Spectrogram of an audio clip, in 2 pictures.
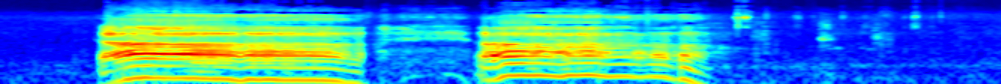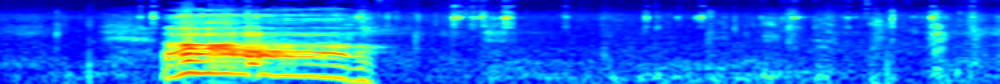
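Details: An angry, pissed-off Toy Poodle makes three long, strained harmonic whines or growling howls, each one to one and a half seconds, with quieter rustling between them.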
